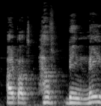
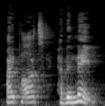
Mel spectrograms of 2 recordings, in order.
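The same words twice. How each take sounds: First: The word made is not stressed. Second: The word made is clearly stressed.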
